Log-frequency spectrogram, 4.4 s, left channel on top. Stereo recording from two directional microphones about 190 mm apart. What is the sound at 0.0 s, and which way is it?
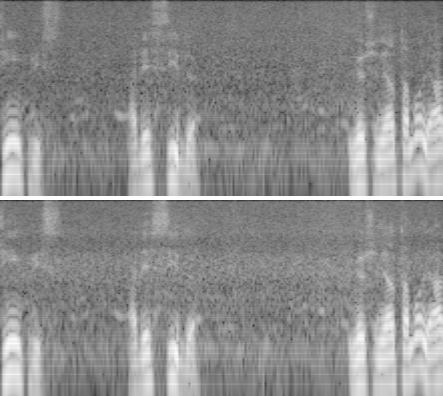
Speech, 5° right (ahead or behind).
